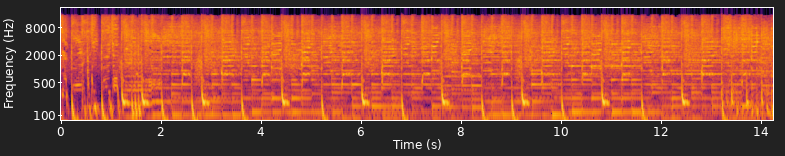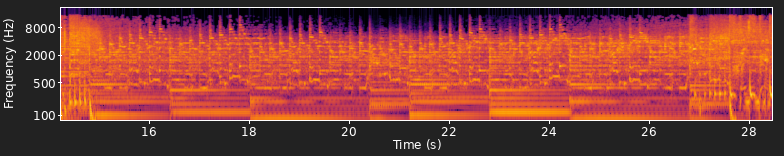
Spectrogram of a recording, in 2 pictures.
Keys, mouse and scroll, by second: 14.4 s, 22.5 click.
